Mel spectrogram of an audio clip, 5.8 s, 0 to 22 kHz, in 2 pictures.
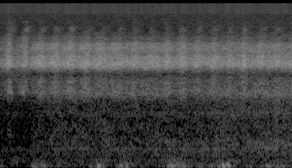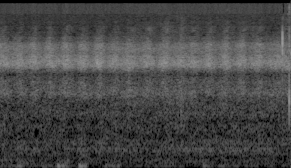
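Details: Around 39 degrees just after 18h, cicadas led by a loud 'chef' cicada keep up a continuous shrill, pulsing buzz, while a light wind rumbles low in the background after an earlier Mistral.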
